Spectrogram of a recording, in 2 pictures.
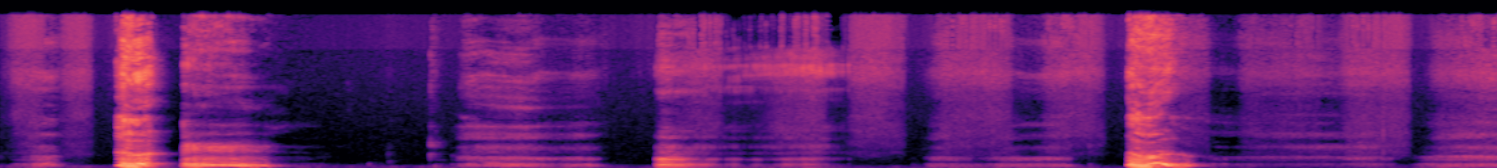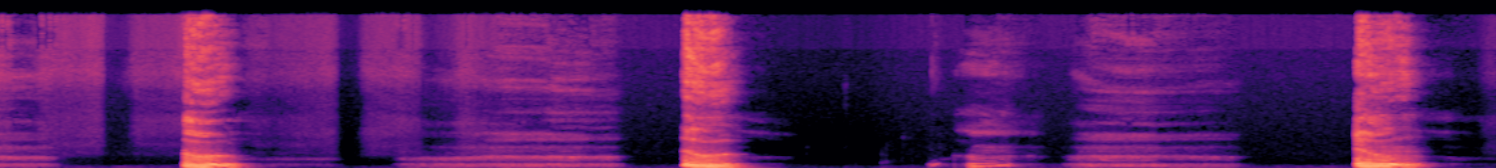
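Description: Repeated harsh coughs separated by noisy breaths that carry a faint musical, whistling tone, consistent with wheezing.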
